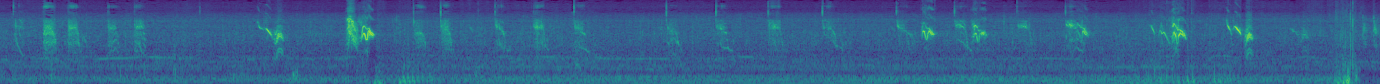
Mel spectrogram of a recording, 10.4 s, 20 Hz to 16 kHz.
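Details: Several sparrows recorded on 19 March 2019 give busy overlapping chirps and short twittering runs, with louder chirp clusters at intervals and soft background hiss.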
